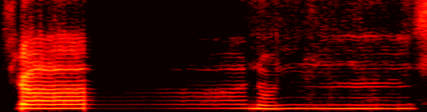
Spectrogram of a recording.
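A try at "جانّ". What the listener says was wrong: But remember that this is Maddul Kabir, so we have to really stretch it for at least 4 seconds, okay?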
